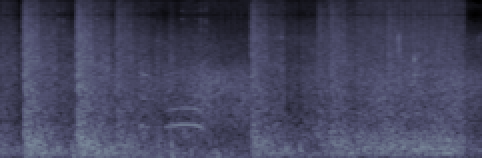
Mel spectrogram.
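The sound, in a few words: gunfire in the video game Close Combat: Last Stand Arnhem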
